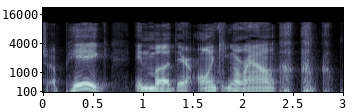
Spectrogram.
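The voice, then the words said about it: Imitates a pig oinking. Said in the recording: “my pig impersonation ... pardon my impersonation”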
